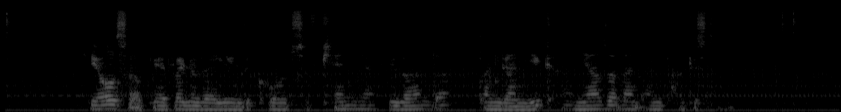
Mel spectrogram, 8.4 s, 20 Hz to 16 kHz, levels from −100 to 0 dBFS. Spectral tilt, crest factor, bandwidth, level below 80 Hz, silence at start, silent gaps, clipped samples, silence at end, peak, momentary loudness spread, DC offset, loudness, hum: -5 dB/octave; 20 dB; 10.5 kHz; under -90 dBFS; 0.05 s; none; under 0.1%; 0 s; -54 dBFS; 3 LU; under 0.1%; -69 LUFS; none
